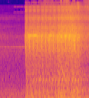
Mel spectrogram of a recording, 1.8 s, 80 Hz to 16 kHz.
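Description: Sustained automatic gunfire from the video game XCOM 2 kicks in abruptly after half a second of quiet, a loud, dense rattle of rapid shots that continues without a break to the end.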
